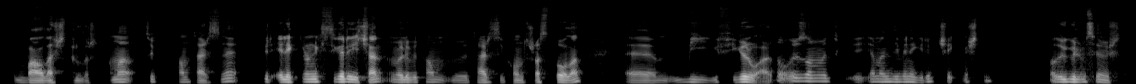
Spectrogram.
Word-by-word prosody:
bağdaştırılır 90 -3 0
ama 115 +2 -1
tık 125 - -11 0.2
tam 110 0 -8
tersine 140 +5 -5 0.3
bir - - -6
elektronik 120 +2 +5
sigara 120 0 +6
içen 110 -2 +5
böyle 105 0 +3
bir - - -1
tam, 110 0 -7
ımm, 95 -2 -15
böyle 95 0 -10
tersi 100 0 -4
kontrastlı 95 -1 -2
olan, - - +5 0.4
emm, 95 -1 -5 0.3
bir 105 -4 -8
figür 120 +2 +5
vardı. 110 - -1
O - - -4
yüzden, 150 0 0
ooo, 145 -1 -4
t 295 - -18
hemen 125 0 -3
dibine 120 -1 -2
girip 130 +6 -9
çekmiştim. - - -7 0.6
O - - -3
da 120 - +6
gülümsemişti. 120 - 0
115 Hz, 170 wpm, -30 LUFS, 100-125 Hz, 0.6 s, sigara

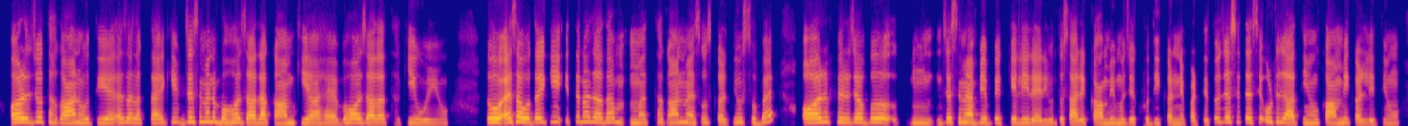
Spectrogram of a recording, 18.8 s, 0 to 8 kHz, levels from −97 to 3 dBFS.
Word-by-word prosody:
और 280 +1 +7
जो 305 +3 -2
थकान 260 -1 +3
होती 250 0 -3
है, 255 0 +1
ऐसा 275 +1 0
लगता 260 -1 -3
है 250 - 0
कि 290 +4 -7
जैसे 300 +4 -2
मैंने 300 0 +1
बहुत 270 0 +1
ज़्यादा 250 0 +4
काम 240 0 0
किया 240 -2 +1
है, 225 -1 -2
बहुत 265 +3 +1
ज़्यादा 240 -2 +3
थकी 235 +1 -9
हुई 230 -2 -4
हूँ, 230 +1 -14 0.5
तो 285 0 +9
ऐसा 290 +4 +6
होता 275 -2 +5
है 280 - +4
कि 315 +3 -4
इतना 315 +2 -3
ज़्यादा 285 -1 +1
म 255 -2 -3 0.2
थकान 265 +1 -1
महसूस 260 0 -3
करती 230 +3 -5
हूँ 275 - -1
सुबह 275 +6 -2 0.5
और 285 +2 +6
फिर 285 -2 0
जब 280 -2 0
उम, 255 -3 0 0.2
जैसे 275 0 -1
मैं 275 - +3
अभी 255 +1 0
यहाँ 260 -3 -2
पे 260 - +1
अकेली 245 -1 -2
रह 225 -2 0
रही 210 - -5
हूँ 230 - -5
तो 250 - -2
सारे 235 -2 0
काम 225 0 0
भी 250 0 -2
मुझे 245 0 -3
खुद 240 -3 -8
ही 235 - -5
करने 215 0 -3
पड़ते 210 +2 -6
हैं। 230 - -6
तो 285 - -1
जैसे-तैसे 295 -1 0
उठ 295 -1 -2
जाती 250 -3 +1
हूँ, 250 0 -3
काम 235 0 +1
भी 260 - -2
कर 230 - +1
लेती 220 +1 -6
हूँ 225 0 -10
255 Hz, 215 wpm, -21 LUFS, 235-275 Hz, 0.5 s, तो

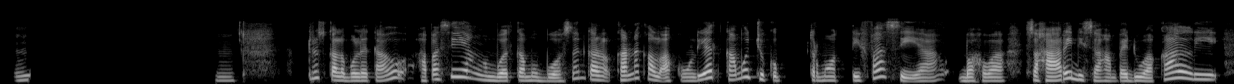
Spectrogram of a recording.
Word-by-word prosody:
Mmm. 195 +2 -5 1.9
Mmm. 180 0 -12 0.7
Terus 300 +2 -4
kalau 195 -2 +4
boleh 175 0 +2
tahu, 240 - -1 0.2
apa 175 +6 0
sih 355 +3 +1
yang 265 -6 -5
membuat 175 -2 +2
kamu 180 -1 0
bosan? 160 - -2
Kalau 210 -3 +3
karena 210 +8 +2
kalau 215 -6 +2
aku 165 0 -2
lihat, 315 - +4
kamu 310 +11 0
cukup 190 -6 -2 0.3
termotivasi 185 - -1
ya, 160 +6 -4 0.2
bahwa 165 0 0 0.2
sehari 190 +6 +5
bisa 195 -6 -1
sampai 165 0 0
2 165 -3 +1
kali, 245 -4 +2
185 Hz, 130 wpm, -25 LUFS, 170-235 Hz, 1.9 s, sehari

